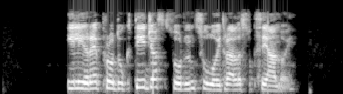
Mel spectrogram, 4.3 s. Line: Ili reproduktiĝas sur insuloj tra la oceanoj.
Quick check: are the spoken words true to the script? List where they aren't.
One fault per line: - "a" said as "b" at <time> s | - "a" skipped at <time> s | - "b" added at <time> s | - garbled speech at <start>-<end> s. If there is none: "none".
none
